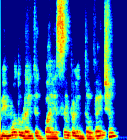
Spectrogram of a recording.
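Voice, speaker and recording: The speaker talks at a fairly quick pace with an Israeli accent. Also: man. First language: Hebrew. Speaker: scientist and company founder. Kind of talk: podcast interview. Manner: many filler words, hesitant.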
